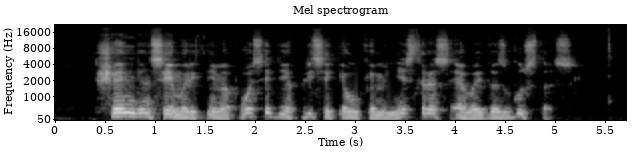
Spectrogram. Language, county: Lithuanian, Alytus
